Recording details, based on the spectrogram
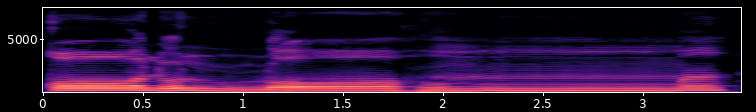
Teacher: اب قاف موٹا پڑھیں گے اور لمبا بھی کریں گے کیونکہ الف مدہ ہے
